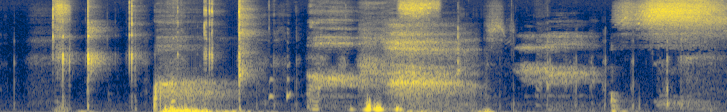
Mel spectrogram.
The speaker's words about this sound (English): I'm going to open a can of beer. Ready?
